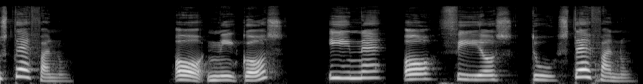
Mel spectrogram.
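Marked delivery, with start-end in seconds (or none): 1.7-6.4 slow it down for learners; slow chunked repeat. Shown as a demonstration. Teacher to learners, slow chunked model. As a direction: pause after Νίκος, then the rest. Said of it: "teacher repeats in chunks".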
